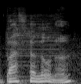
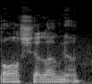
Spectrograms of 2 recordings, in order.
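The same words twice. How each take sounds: First: The c is said with a lisped th sound. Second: The c is said with a plain s sound. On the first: This is the way the locals say it. "they say it like that in the same way they go Barcelona" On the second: This is not the way the locals say it. "not Barcelona"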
